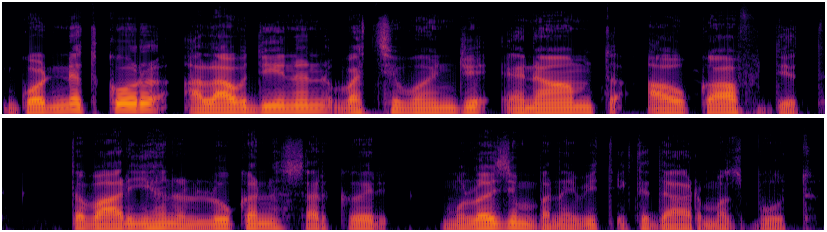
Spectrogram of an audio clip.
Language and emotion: Kashmiri, neutral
